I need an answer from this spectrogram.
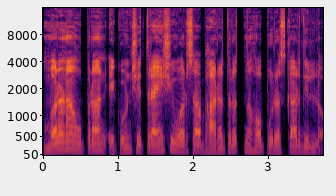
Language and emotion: Goan Konkani, neutral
